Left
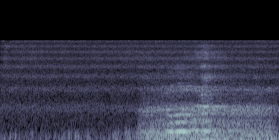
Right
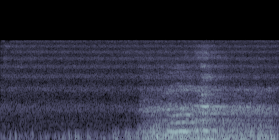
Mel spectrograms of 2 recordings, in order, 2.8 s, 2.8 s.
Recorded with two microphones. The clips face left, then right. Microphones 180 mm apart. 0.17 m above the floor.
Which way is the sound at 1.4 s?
50° left (ahead or behind).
